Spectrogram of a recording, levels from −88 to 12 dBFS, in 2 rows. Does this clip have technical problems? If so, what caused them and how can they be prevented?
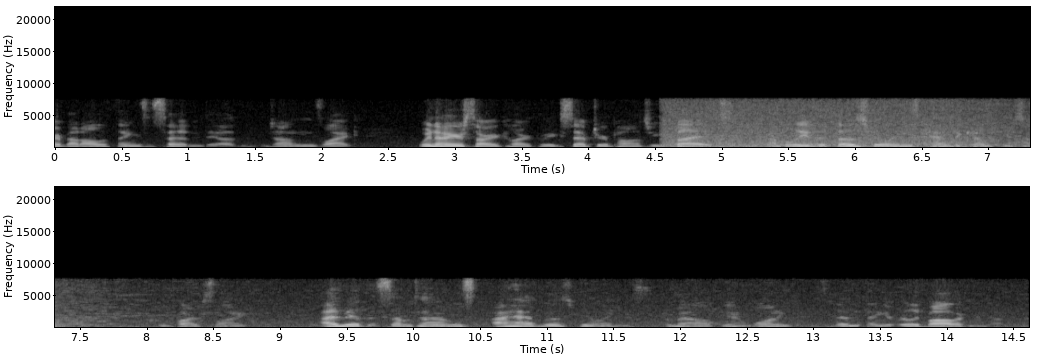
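Yes. Noise suppressor artifacts run through the whole clip. The steady background is pulled down by about 19 dB between phrases and rises again under the speech. A simple gate would cut all frequencies at once, but this reduction works band by band, so the floor never goes fully silent. Milder suppression settings or a quieter capture room would prevent this.

Speech cut by the noise suppressor occurs at 0.48–2.21, 3.16–4.49, 6.88–7.66, 8.08–8.80 and 9.31–10.07 s, and from 10.39 s to the end. Soft consonants and word endings sink along with the background, by up to about 22 dB. About a second of the first stretch is affected. Here the speech itself drops, not just the noise around it. Less aggressive suppression, or a closer microphone that lifts the speech well above the noise, prevents it.

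Noise suppressor catching up follows a jump of about 16 dB in the room noise at roughly 4.5 s. From 4.54 s the louder noise passes with little reduction while the noise estimate lags, then fades to about 15 dB of cut by 7.62 s, about 3.1 s later. This is a single slow fade, not the continuous artifacts. A faster-adapting noise estimate, or avoiding sudden noise changes near the microphone, prevents it.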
